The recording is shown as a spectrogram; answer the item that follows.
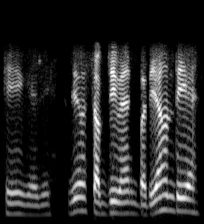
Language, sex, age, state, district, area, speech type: Punjabi, male, 18-30, Punjab, Shaheed Bhagat Singh Nagar, urban, conversation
